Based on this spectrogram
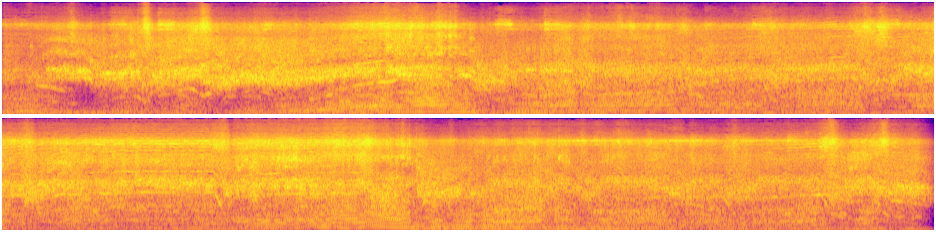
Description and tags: palenie opon
the car burns tires while drifting
samochód pali opony podczas driftu
motor, vehicle, field, burn, burning, drive, tire, show, sfx, drift, racing, tires, sound, effect, recording, drifting, fx, motors, driving, car, race, tyres, automobile, engine, motorshow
